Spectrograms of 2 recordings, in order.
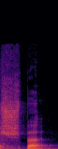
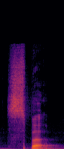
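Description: First: The s is pronounced like sh. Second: The s is pronounced as plain s. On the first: The speaker calls it right. "die Kombination wird zu Sch, St oder Sp" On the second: The speaker calls it wrong. "und nicht St, Sp"

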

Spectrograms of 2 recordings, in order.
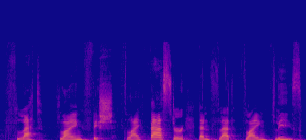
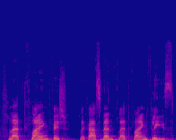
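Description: First: The phrase is said very slowly. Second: The phrase is said at normal speed. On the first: "Now we're gonna do this really, really slowly" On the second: "I'm gonna say it first"

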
